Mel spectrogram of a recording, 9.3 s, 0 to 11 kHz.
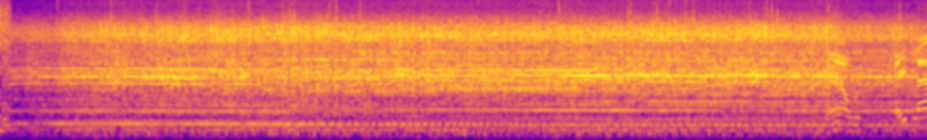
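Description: At Daytona International Speedway, 1995 NASCAR Winston Cup stock cars roar around the track in the Pepsi 400, a dense and continuous engine howl that stays loud throughout while a commentator talks over it.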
